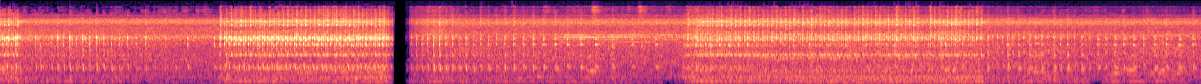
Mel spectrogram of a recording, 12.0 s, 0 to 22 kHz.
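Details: Panasonic Active Foam 8 kg washing machine, empty drum on spin: loud hum with thin high whine rising and falling in steps. Noise during spin, gearbox and motor being checked; gearbox replaced.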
